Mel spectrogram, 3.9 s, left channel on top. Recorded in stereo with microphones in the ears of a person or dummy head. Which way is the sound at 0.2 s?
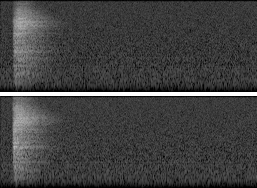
50° right (ahead or behind).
